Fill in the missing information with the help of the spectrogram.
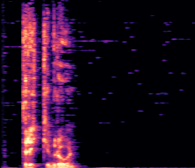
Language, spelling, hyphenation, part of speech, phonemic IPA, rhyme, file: Norwegian Bokmål, drikkebroren, drik‧ke‧bror‧en, noun, /ˈdrɪkːəbruːrn̩/, -uːrn̩, Nb-drikkebroren.ogg
- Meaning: definite singular of drikkebror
